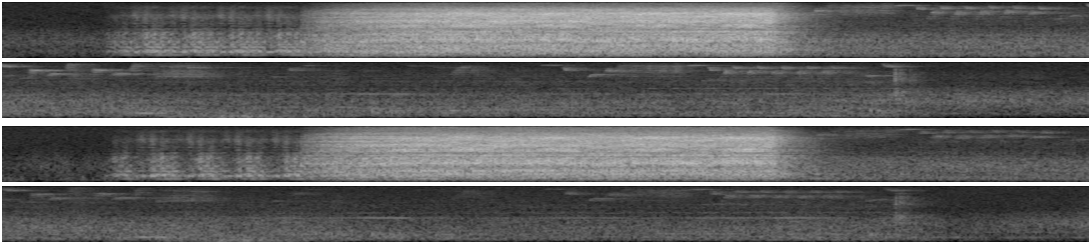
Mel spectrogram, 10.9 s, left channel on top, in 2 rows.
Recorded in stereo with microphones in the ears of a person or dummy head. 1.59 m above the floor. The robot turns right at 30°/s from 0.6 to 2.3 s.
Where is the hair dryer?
10° right (ahead or behind), 1.6 m; by 3.9 s 10° left (ahead or behind), 1.6 m.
